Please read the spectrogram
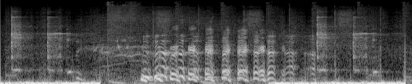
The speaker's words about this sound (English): It's actually embarrassing. Hits the doorbell. Inside, you'll hear this sound.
